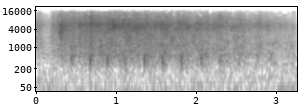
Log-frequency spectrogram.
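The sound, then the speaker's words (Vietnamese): Heavy morning rain pours down in a continuous bright hiss, dotted with many faint, sharp patters of drops, steady from start to end with no voices. “trong một buổi sáng mưa tầm tã”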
